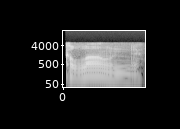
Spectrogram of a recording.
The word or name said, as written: cologned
